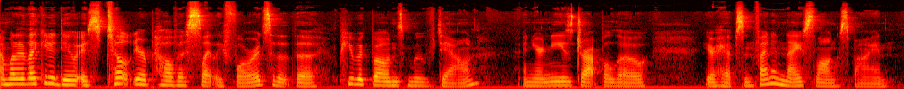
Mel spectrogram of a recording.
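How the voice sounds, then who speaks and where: The tone is dark, mellow and calm. Intonation is lively, and the pace is moderate. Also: woman, fairly low pitch for a woman. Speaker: yoga teacher. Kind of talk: guided yoga class. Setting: live online class.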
